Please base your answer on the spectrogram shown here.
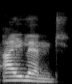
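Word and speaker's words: island: এই শব্দের উচ্চারণ কি এখানে এস টা সাইলেন্ট এই শব্দের উচ্চারণ হচ্ছে আইল্যান্ড এ বরাবর ভাগ হবে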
